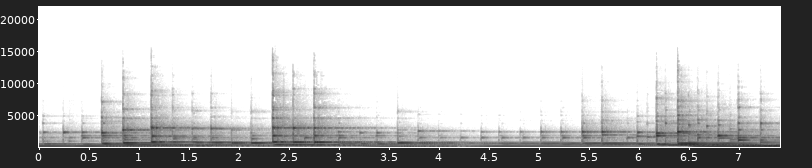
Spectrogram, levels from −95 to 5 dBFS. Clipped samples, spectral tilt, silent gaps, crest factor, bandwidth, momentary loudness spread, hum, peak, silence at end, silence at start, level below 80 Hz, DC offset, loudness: under 0.1%; -5.5 dB/octave; none; 18 dB; 9.8 kHz; 13 LU; none; -6 dBFS; 0 s; 0 s; -62 dBFS; under 0.1%; -23 LUFS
